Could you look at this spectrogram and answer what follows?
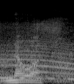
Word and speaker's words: Noah: Uh and Noah and it rhymes with Hawaii.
